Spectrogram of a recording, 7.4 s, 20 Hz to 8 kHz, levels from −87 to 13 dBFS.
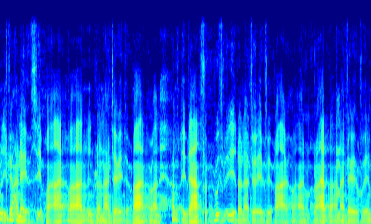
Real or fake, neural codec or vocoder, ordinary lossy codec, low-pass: fake; autoencoder, 22.05 kHz, a latent of 192 numbers a frame, VITS, trained on many speakers; none; 7.2 kHz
